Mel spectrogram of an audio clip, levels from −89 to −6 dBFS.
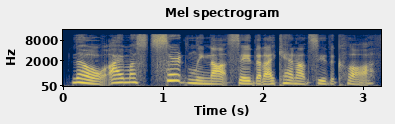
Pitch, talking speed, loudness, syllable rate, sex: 215 Hz, 225 wpm, -18 LUFS, 5.0 syllables/s, female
